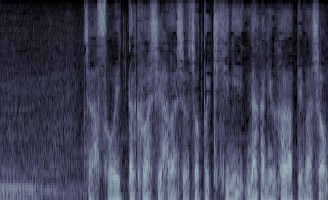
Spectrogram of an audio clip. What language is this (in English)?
Japanese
